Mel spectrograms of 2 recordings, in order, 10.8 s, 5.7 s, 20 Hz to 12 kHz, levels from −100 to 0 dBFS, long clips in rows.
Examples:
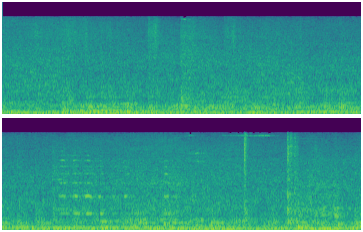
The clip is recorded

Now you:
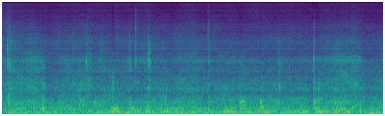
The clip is remade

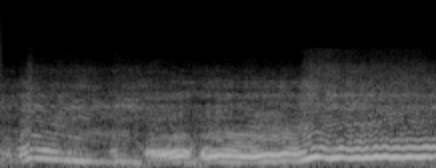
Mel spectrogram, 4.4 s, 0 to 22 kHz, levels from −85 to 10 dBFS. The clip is recorded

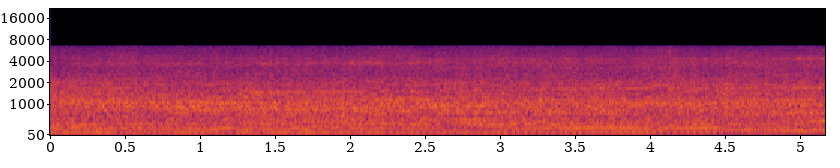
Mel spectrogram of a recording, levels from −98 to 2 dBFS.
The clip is remade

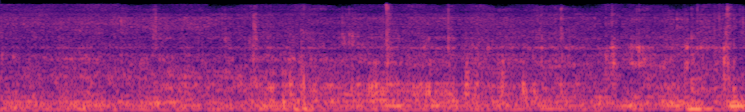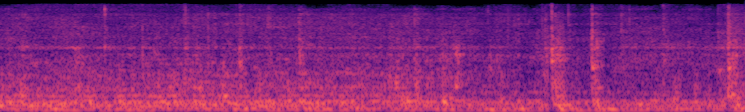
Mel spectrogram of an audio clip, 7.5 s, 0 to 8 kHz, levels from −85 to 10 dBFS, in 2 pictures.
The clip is remade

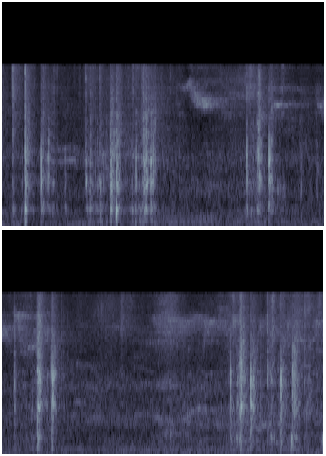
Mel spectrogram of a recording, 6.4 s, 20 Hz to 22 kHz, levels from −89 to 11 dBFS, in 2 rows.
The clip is remade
